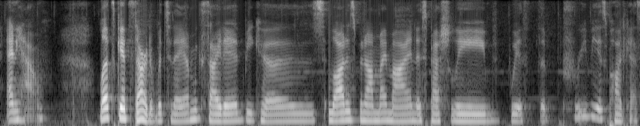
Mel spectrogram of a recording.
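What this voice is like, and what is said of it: Sick-sounding voice. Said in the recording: “You're going to have to forgive my voice this week. I picked up a bit of a seasonal transition cold.”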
